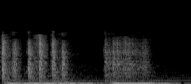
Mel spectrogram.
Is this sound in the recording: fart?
no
